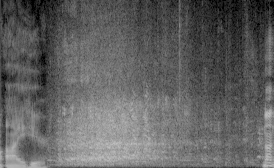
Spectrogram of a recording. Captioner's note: laughter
